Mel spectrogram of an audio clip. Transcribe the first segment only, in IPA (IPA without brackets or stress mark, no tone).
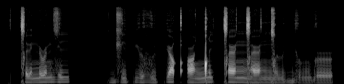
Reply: ǀ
